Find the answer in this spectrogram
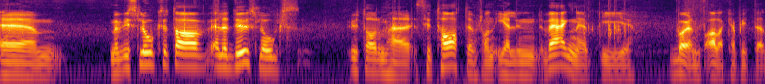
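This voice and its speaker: This man's pitch swings very widely. He talks at a fairly slow pace. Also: medium pitch for a man. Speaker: podcast host. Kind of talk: interview.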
